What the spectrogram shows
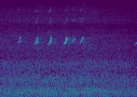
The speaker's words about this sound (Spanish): los adultos, cuando se sienten amenazados, sí suelen hacer como un ruido de alerta que parece un ladrido medio ronco. Y los cachorritos sí pueden sonar parecidos a los cobayos. Aquí pueden escuchar el sonido de los carpinchos.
